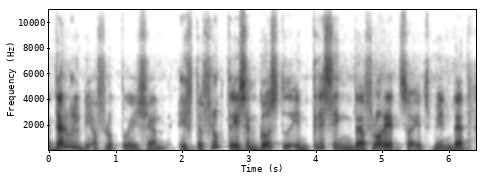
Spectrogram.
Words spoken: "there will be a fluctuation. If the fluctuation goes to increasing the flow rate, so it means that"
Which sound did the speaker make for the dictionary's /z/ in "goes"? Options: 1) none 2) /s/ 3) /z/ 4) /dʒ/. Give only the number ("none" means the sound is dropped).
2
